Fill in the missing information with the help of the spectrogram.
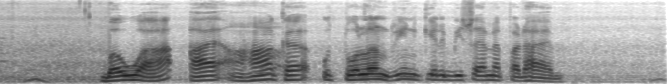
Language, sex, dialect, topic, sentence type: Maithili, male, Bajjika, banking, statement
